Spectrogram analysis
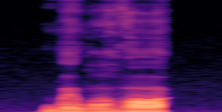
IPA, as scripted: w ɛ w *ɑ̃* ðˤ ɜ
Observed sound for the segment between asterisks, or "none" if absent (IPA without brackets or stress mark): ɑ̃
